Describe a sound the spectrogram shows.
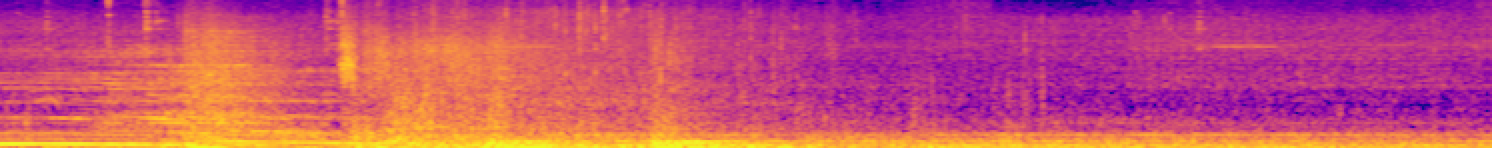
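Fire bursts with a roaring whoosh.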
